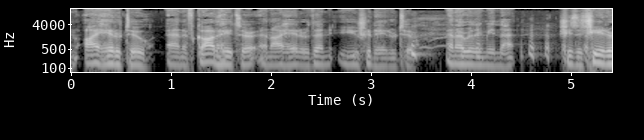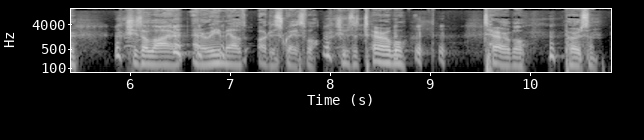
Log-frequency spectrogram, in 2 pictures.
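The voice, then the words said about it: Bad Donald Trump impression. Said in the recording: “that's a bad Donald Trump”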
